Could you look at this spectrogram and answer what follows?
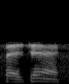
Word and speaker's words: Bégin: Of course, in French it's Bégin.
